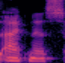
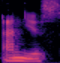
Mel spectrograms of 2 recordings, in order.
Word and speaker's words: Agnes: Uh who who by the way in our Hamnet review we pronounced it as Agnes when uh in the movie it's pronounced Anus, of course.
